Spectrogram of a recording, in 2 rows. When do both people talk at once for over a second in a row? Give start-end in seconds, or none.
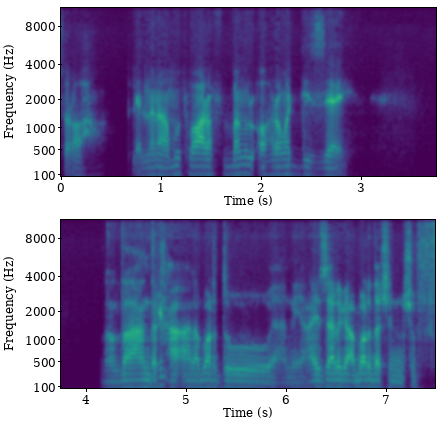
none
